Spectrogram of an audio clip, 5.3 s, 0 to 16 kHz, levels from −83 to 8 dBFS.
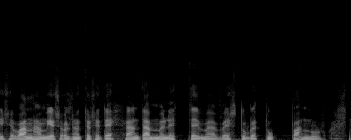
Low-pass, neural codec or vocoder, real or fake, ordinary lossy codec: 14.4 kHz; none; real; none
